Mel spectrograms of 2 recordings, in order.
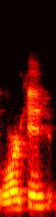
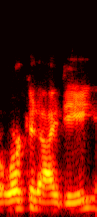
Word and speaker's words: ORCID: research or scholarly activity you can pronounce it Orchid or Orchid ID interchangeably either one is fine acceptable and an orchid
